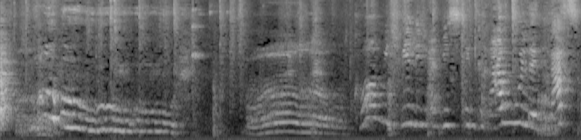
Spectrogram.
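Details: Miniature Pinscher named Filou objecting to a new broom: a series of wavering, howl-like whines, some rising then falling, others dipping in pitch. A person talks over part of it.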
